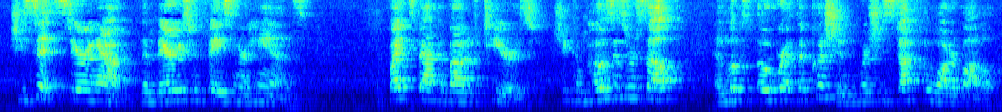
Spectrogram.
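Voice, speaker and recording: A very echoey, distant recording with faint noise. A woman with a fairly high voice reads out stage directions as scripted narration at a live play reading. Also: a bit bright.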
